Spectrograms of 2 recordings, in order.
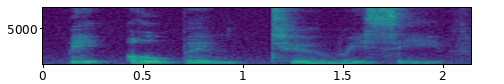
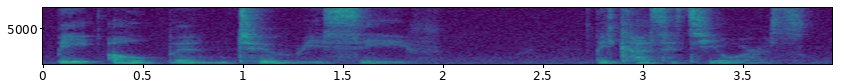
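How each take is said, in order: First: Said in the usual way. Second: Hushed blessing that dies into breath; whispered affirmation, softer to the end. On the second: Acted. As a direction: repeat it as a soft whisper, fading away.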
